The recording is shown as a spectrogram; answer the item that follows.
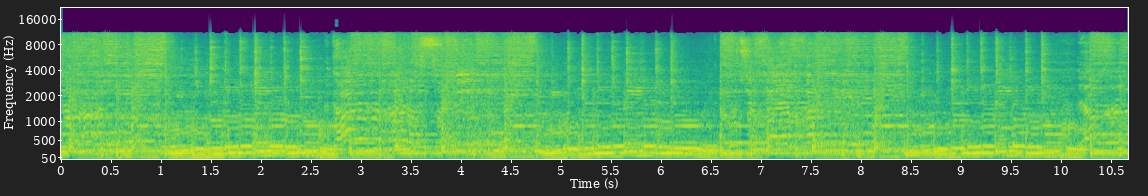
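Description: Live rock band playing a song: bass guitar, guitar and drum kit together at a steady, full level.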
